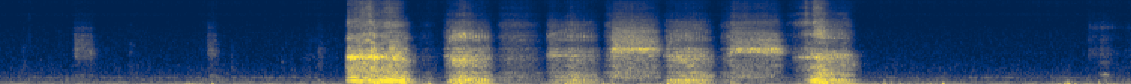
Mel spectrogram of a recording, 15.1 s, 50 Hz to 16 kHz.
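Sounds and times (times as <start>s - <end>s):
loud snoring: 4.6s - 6.7s, 7.3s - 11.5s.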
